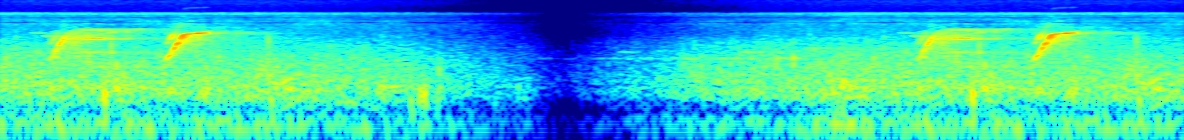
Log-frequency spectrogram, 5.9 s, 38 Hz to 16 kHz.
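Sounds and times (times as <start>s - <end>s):
Philydor erythrocercum call in the Eastern Lowlands of South America: 0.2s - 1.4s, 3.1s - 5.7s.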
